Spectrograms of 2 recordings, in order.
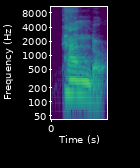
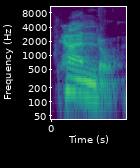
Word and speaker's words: Thando: Is it tando? Right. It's a silent h silent. It's tando.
